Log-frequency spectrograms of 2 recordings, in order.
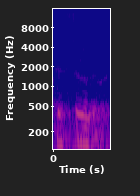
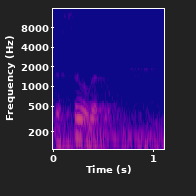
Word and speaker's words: Cthulhu: There's something out there, something horrible that really can't be pronounced by human tongues, but it's spelled Cthulhu.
